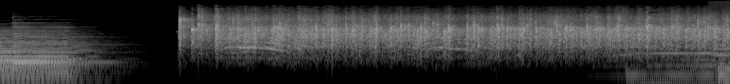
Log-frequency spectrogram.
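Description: An audience applauds after a concert piece that closes the first half. A final note fades into a moment of silence, then dense, steady clapping bursts in suddenly and continues at an even level to the end.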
